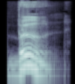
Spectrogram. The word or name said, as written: boon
